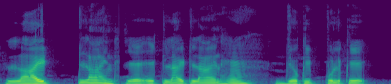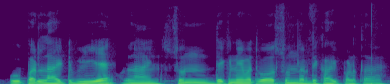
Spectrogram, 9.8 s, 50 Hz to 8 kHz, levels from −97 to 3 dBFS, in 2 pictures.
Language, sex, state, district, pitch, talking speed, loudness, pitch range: Hindi, male, Uttar Pradesh, Hamirpur, 115 Hz, 155 wpm, -24 LUFS, 110-125 Hz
